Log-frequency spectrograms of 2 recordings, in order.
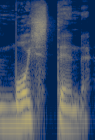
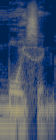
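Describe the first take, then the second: First: The T sound in the middle is pronounced. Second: The T sound in the middle is silent. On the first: The speaker calls it wrong. "la T es muda, no se dice moisten" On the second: The speaker calls it right. "sino moisten"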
